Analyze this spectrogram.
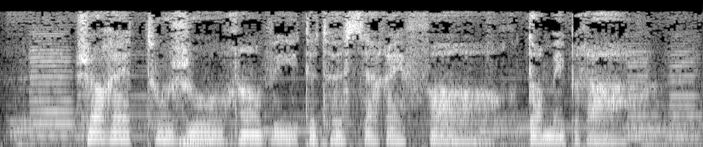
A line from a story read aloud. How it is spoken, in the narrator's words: his breath hot upon my neck, he murmurs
